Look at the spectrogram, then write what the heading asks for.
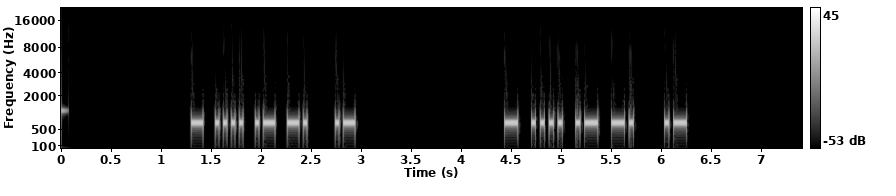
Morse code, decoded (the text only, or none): THAN A THAN A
